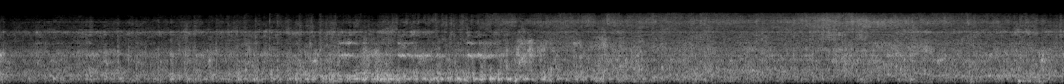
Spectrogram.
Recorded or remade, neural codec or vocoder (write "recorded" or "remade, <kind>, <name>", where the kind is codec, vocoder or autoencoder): remade, codec, HILCodec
